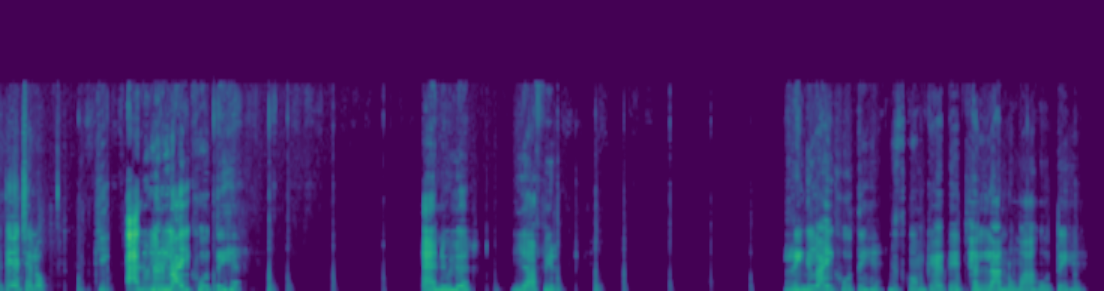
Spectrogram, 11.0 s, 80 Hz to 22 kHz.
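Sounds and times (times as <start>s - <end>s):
person speaking: 0.0s - 3.4s
marker tapping on whiteboard: 0.7s - 4.0s, 4.8s - 7.7s.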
